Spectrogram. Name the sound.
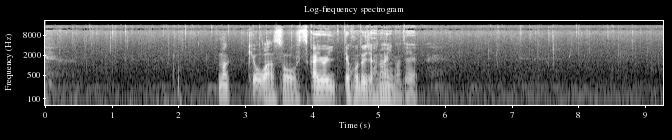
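rain falling outdoors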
